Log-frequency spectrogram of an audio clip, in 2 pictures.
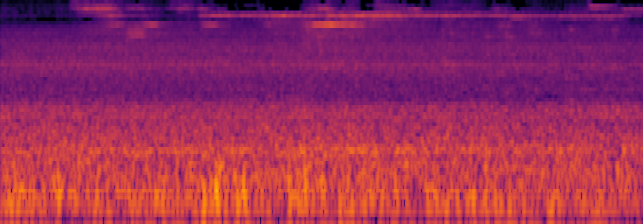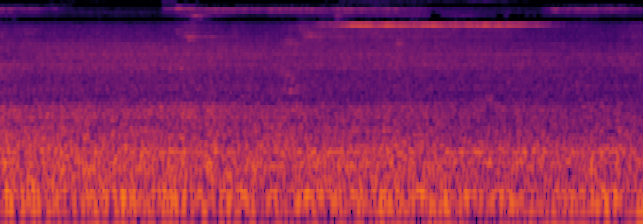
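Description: London Underground S Stock train running with a steady low rumble and electric hum that slowly gets quieter, with faint high wheel squeals now and then.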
